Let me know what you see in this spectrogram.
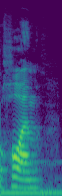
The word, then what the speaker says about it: H&M: czyta się jako Hoem I teraz tak mówię i nikt nie wie o co mi chodzi, jak mówię, że pójdziemy do Hoemu.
